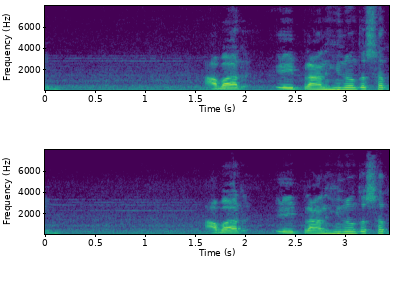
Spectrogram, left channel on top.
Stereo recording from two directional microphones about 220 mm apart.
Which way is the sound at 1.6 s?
20° left (ahead or behind).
